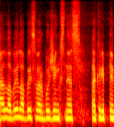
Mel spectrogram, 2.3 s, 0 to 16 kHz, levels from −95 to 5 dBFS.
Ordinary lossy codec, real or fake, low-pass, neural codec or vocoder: Opus, 24 kbps; real; 14.4 kHz; none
